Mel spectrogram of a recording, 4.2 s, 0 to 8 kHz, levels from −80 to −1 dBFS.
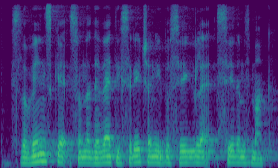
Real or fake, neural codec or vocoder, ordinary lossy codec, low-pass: real; none; none; 7.2 kHz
